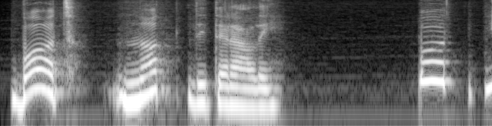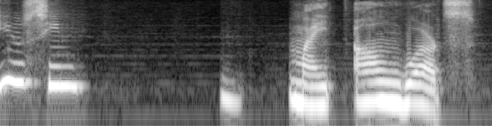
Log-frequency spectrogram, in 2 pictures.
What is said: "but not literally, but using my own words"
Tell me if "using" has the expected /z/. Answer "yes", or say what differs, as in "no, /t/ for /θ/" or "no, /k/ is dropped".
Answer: no, /s/ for /z/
